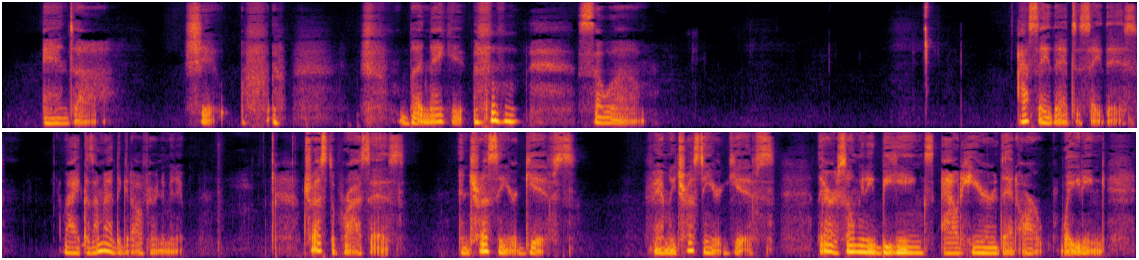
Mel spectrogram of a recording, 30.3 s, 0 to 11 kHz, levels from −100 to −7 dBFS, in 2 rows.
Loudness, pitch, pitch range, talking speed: -27 LUFS, 170 Hz, 145-185 Hz, 95 wpm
